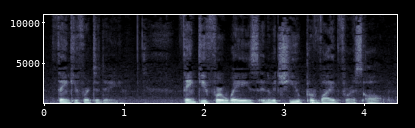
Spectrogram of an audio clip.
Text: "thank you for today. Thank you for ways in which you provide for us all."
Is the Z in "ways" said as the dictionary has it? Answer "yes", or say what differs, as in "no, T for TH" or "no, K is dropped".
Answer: yes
